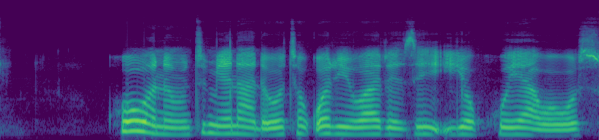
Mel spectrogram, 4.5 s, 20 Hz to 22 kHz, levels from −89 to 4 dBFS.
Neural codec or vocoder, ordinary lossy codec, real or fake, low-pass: none; none; real; 14.4 kHz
